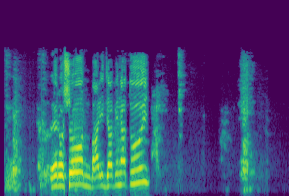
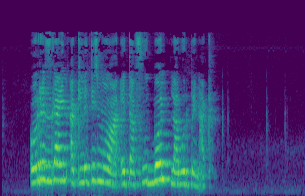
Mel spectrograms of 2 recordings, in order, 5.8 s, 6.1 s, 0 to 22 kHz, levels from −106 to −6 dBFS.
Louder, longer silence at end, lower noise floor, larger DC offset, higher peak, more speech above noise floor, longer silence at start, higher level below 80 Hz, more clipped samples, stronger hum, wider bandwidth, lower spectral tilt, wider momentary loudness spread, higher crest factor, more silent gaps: first, -15 LUFS vs -28 LUFS; second, 0.75 s vs 1.85 s; second, -74 dBFS vs -80 dBFS; neither; first, -2 dBFS vs -10 dBFS; first, 59 dB vs 52 dB; second, 0.1 s vs 0.6 s; first, -64 dBFS vs -80 dBFS; neither; neither; second, 7.8 kHz vs 11.5 kHz; about the same, -3.5 dB/octave vs -3.5 dB/octave; first, 24 LU vs 12 LU; about the same, 16 dB vs 20 dB; neither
